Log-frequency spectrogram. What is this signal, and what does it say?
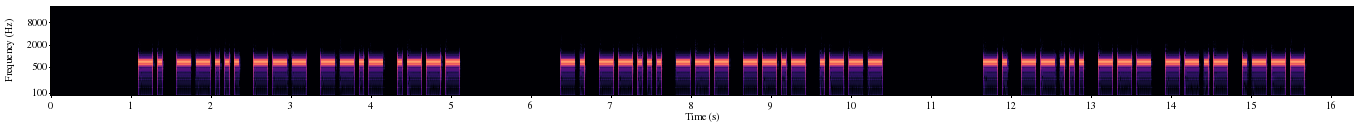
Morse code, heard as a keyed tone, about 20 wpm, 700 Hz. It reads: N7OQJ N7OQJ N7OQJ
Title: USA Call Signs - 5 Characters - Repeated 3x - 20wpm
